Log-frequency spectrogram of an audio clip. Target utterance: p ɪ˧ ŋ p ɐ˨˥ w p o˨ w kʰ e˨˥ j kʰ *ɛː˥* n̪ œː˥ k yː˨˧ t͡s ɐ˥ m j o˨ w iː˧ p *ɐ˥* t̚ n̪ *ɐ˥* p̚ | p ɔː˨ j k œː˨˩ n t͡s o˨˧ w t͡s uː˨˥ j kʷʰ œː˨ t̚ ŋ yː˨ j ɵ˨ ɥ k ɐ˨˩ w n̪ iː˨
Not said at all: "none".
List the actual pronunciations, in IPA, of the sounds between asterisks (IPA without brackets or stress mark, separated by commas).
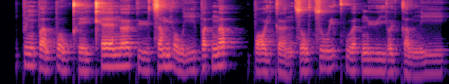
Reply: ɛː˥, ɐ˥, ɐ˥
